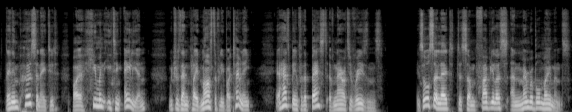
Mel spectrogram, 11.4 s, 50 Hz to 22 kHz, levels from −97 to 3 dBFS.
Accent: British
